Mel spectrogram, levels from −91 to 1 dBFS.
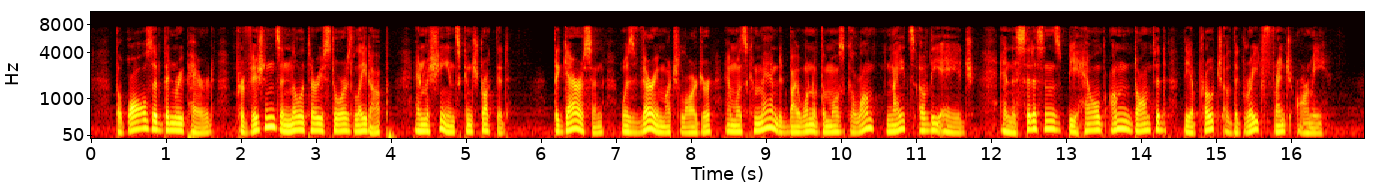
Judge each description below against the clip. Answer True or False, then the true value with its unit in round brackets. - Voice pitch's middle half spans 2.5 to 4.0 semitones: False (4.8 semitones)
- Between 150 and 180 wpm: True (160 wpm)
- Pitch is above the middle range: False (120 Hz)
